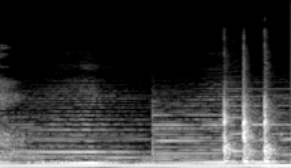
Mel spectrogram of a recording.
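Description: Three sharp knocks on a door, spaced about a quarter second apart, sound near and fairly loud over a steady low hum in an indoor drama scene.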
